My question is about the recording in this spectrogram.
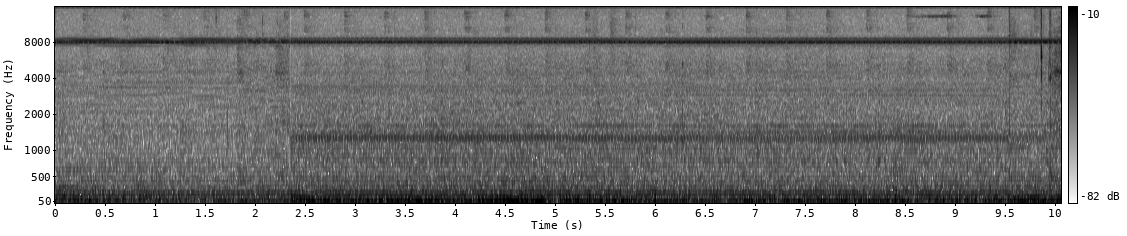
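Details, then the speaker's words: Induction motor driven by variable frequency drive, coupled to a permanent-magnet synchronous generator in a wind emulator, nearly pure inertial load, starting under Hand On: thin high drive whistle over even motor hum, no knocks; smooth healthy run. "Ahí vemos cómo comenzó a mover el motor. El motor está conectado a un generador, así que la carga es casi totalmente inercial."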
